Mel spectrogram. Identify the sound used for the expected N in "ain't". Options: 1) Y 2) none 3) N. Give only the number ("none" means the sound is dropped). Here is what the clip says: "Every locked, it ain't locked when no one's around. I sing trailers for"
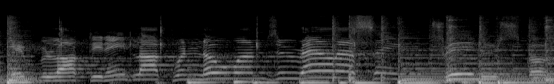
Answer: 3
